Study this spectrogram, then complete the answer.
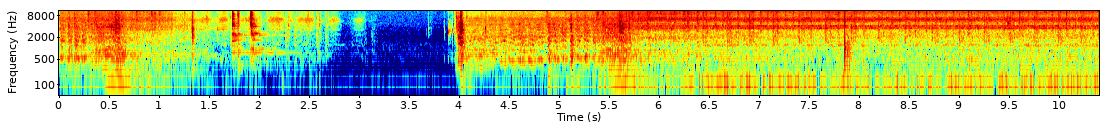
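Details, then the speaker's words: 1978–79 Chevy C/K20 4x4 V8 automatic, sitting about 15 years, started with fuel poured in carburetor and hot-wired distributor; after pause it catches and settles into steady even low rumble, no knocks; healthy start. "It runs. As long as there's fuel in the bowl. But it is running. Didn't sound like it had any crazy knocks or anything."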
